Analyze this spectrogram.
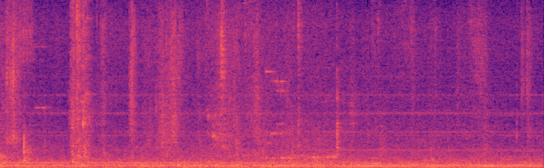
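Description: Quiet room tone: a steady low hum with scattered faint clicks and taps.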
